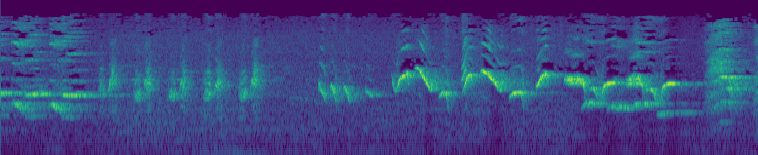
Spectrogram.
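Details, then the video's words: Hwamei singing in its cage during moult: high chirping notes, a short quiet spell, then loud looping whistles rising and falling several times a second in a sustained run. "Hoạ mi hót khi đang thay lông"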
